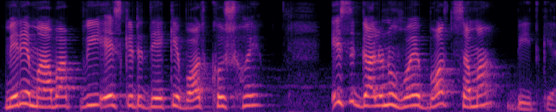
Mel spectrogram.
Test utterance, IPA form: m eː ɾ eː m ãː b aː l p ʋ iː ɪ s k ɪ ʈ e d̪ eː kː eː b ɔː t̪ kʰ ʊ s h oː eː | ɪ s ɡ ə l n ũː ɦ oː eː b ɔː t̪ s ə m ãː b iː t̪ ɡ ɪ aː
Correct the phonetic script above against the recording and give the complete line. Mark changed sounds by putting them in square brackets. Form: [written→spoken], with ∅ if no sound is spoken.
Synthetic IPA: m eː ɾ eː m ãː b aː [l→∅] p ʋ iː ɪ s k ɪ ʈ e d̪ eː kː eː b ɔː t̪ kʰ ʊ [s→ʃ] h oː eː | ɪ s ɡ ə l n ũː ɦ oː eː b ɔː t̪ s ə m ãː b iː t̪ ɡ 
